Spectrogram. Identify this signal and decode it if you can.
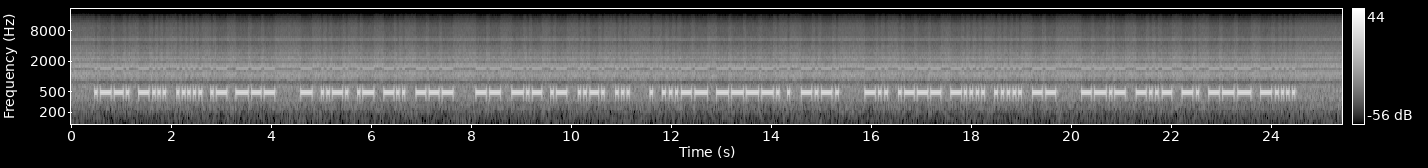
Morse code, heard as a keyed tone, hand-sent with a straight key, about 21 wpm, 490 Hz. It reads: PB5AO TFADO MKAFS E39EC DJ65M QXNO6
